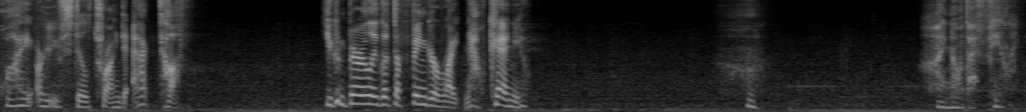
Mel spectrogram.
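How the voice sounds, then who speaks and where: A woman's voice: low voice, lively intonation, a little slow, pauses often. A woman voicing a stern, blunt young rival in a game, cutting, controlled and serious. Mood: grim, commanding. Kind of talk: dramatic video game voice acting. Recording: noisy background under the voice.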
